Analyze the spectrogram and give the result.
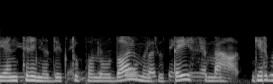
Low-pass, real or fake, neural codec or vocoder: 3.6 kHz; real; none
